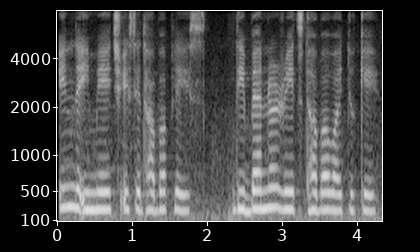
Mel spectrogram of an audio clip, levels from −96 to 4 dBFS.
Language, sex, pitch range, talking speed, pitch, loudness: English, female, 235-250 Hz, 195 wpm, 245 Hz, -16 LUFS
